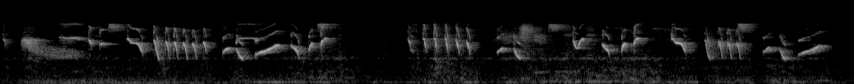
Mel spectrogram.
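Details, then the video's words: Horsfield's babbler, recorded as a teaching song for other songbirds, pours out bursts of rattling trills and twisting whistles, with clear silent gaps near four and seven seconds. "vokal mewah sang guru masteran khas pelanduk semak"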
